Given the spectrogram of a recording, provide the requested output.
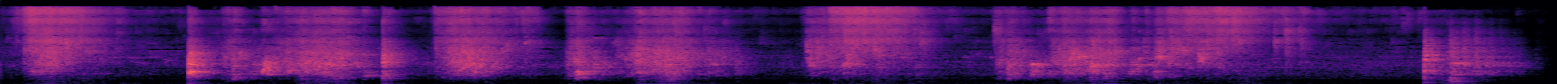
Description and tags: Out of bath
bath, bathtub, tub, water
